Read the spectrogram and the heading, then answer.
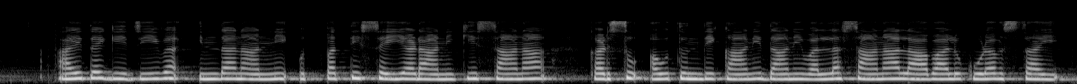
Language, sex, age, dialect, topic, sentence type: Telugu, male, 41-45, Telangana, agriculture, statement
